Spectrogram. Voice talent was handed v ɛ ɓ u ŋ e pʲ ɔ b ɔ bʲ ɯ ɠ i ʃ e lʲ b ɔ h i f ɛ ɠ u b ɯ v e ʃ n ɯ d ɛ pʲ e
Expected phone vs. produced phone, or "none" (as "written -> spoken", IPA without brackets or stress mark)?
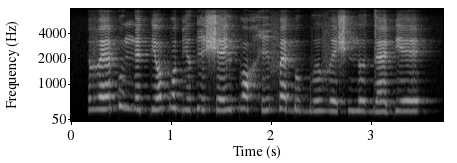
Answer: none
